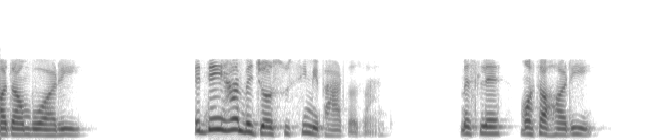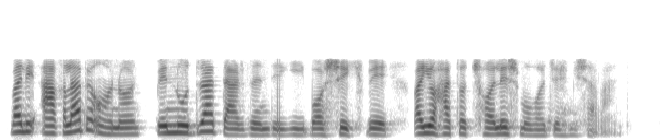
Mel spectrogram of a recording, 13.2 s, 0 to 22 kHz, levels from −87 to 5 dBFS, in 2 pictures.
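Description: At 9.40 to 9.42 s, packet loss with last packet repeated fills a 20 ms gap by replaying the previous packet, a single small blip rather than a silent dropout.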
